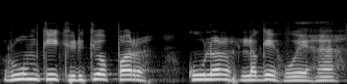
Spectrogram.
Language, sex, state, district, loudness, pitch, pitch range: Hindi, male, Uttar Pradesh, Shamli, -14 LUFS, 215 Hz, 200-225 Hz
